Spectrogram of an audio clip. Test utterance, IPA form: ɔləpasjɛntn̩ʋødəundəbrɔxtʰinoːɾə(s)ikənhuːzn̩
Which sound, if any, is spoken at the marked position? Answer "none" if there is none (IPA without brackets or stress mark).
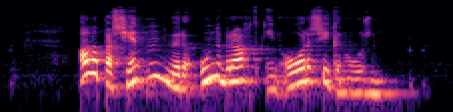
s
